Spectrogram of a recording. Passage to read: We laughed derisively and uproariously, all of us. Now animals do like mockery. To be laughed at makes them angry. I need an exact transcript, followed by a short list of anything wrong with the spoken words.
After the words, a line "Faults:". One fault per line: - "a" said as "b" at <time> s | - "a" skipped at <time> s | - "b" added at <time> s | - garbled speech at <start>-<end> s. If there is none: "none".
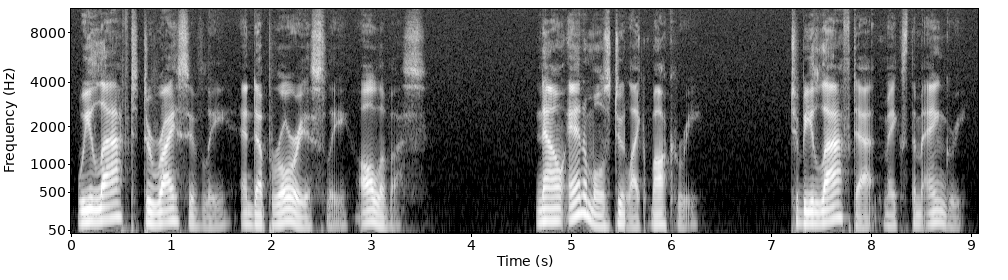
We laughed derisively and uproariously, all of us. Now animals do like mockery. To be laughed at makes them angry.
Faults:
none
